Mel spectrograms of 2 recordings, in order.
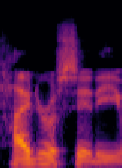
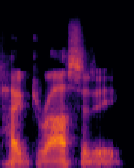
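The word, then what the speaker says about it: Hydrocity: 3, I believe, called Hydro City was actually pronounced Hydro City or if it was Hydroity.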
